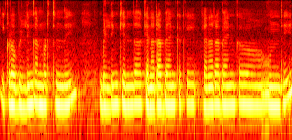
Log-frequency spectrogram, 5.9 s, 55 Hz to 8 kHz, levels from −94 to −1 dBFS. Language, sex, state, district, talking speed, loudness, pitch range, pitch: Telugu, female, Andhra Pradesh, Visakhapatnam, 110 wpm, -15 LUFS, 190-195 Hz, 195 Hz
